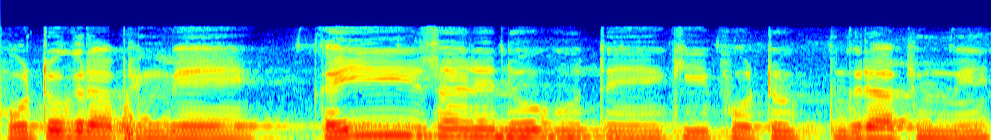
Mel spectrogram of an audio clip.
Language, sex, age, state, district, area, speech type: Hindi, male, 45-60, Uttar Pradesh, Lucknow, rural, spontaneous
